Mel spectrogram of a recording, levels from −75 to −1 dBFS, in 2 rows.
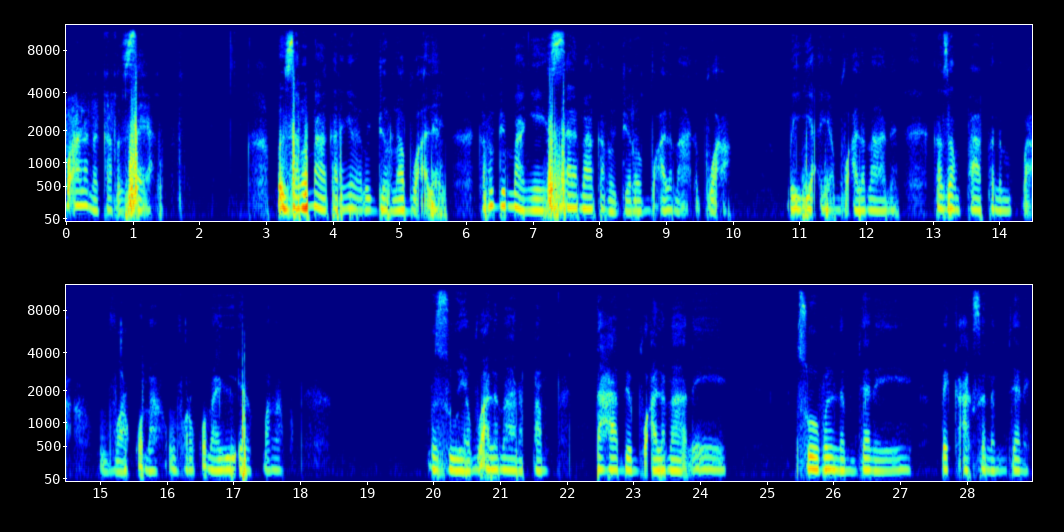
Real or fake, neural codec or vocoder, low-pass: real; none; 10.8 kHz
